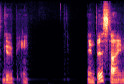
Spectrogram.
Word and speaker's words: Goopie: It's either spelled, depending on what I can get, it's either, sometimes it's spelled, it's got the, ends with the Y, sometimes it ends with the IE, but it's Goopie.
